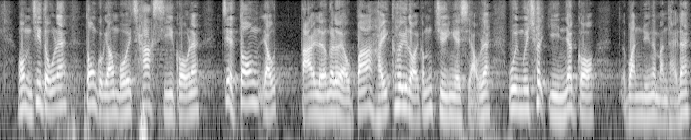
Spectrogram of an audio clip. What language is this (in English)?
Cantonese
